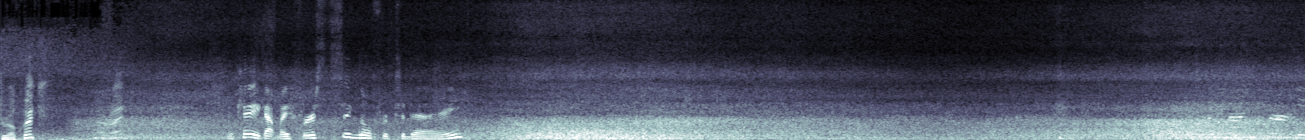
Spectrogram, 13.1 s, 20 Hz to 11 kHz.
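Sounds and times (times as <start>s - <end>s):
ocean surf washing up: 0.0s - 13.0s.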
